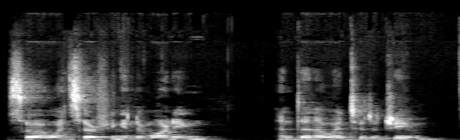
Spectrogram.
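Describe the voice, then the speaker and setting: A woman's voice: fairly low pitch, completely flat delivery, a little fast, mellow, reverberant, poor audio. A young woman from Austria with an Austrian accent, an athlete talking casually in an interview and laughing often between phrases. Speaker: guest, downhill skateboarder.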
